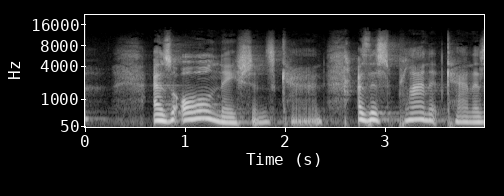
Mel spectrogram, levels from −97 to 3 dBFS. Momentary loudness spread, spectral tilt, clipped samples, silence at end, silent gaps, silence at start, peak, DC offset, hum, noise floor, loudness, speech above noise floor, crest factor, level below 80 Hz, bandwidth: 14 LU; -4 dB/octave; under 0.1%; 0 s; none; 0 s; -4 dBFS; under 0.1%; none; -43 dBFS; -21 LUFS; 21 dB; 20 dB; -60 dBFS; 12.5 kHz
